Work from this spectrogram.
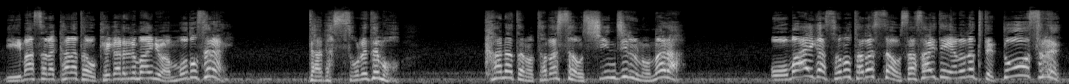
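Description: Hot-blooded young knight, anime game, proud, stern, sharp, animated, urgent, declamatory. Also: male voice, extremely high pitch, normal speed, a little hiss or hum, exaggerated voice. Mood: stern exhortation. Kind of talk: Japanese anime game voice acting.

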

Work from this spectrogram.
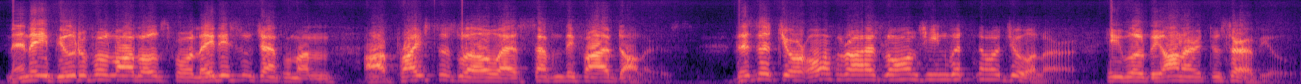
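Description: A man's voice: a little high, big pitch swings, normal speed. A man with an American accent reading a scripted 1950s radio advertisement in a formal, polished manner. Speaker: commercial announcer. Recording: muffled 1950s radio recording.

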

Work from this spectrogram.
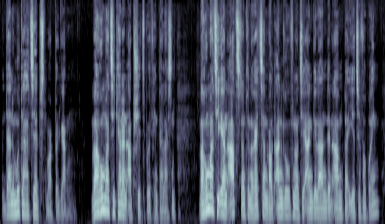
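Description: An actor in a radio play voicing an insistent widower, probing and pressing for the truth. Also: male voice, on the low side, expressive, rapid-fire, dry recording, clean studio sound. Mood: insistent, accusing. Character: insistent grieving widower pressing his sister-in-law for the truth. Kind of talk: dramatic radio play acting.

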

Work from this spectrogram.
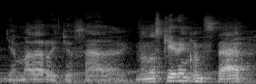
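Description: A man's voice: lowish voice, lively intonation, fairly quick. Playful Mexican young man, roomy sound. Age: young adult. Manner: playful, slangy, repeats himself. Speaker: YouTube prankster host. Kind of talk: casual vlog chat to viewers. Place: small indoor room with shelves. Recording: roomy echo, light music behind.

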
